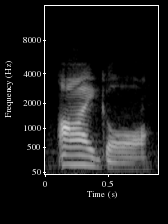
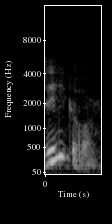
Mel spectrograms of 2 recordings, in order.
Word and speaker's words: Igor: it's Frederick Frankenstein I see you must be eigor no it's pronounced igore but they told me it was eigor well they were wrong then weren't they hello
